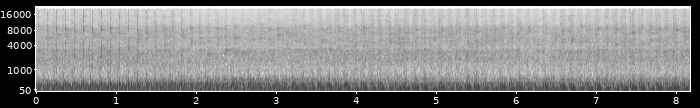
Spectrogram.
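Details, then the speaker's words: Wrecked 2011 Suzuki Hayabusa GSX1300R with a busted stator cover and coolant system building pressure: loud, uneven, stumbling idle; not firing on all cylinders, and a temperature check finds one cylinder cold; misfire. "For some reason, it sounds like it's not hitting on all the cylinders. We could do the spray test. It don't sound like a 1300 supposed to sound."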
